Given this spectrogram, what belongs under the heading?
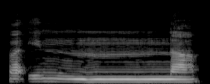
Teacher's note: فا پہ زبر فا، ای کو نام ان، نون پہ زبر نا، فا اننا، نون مشدد ہے یعنی یہاں پر غنہ ہوگا، غنہ یعنی آواز کو ناک میں رکھنا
